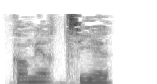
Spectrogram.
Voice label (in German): "kommerziell", German; adjectives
